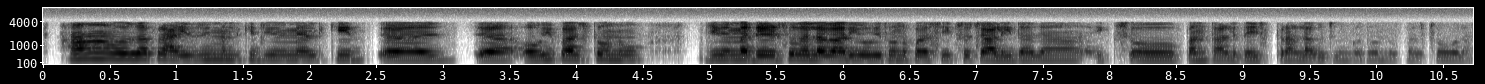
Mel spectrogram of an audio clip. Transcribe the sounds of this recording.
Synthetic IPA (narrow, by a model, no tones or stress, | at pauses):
hãːosd̪aːpɾaːizbiːmənlkid͡ʒɪʋẽːmɛ̃ːlkiː | oɦiːpaːst̪ʰʊaːnũː | d͡ʒɪʋẽːmɛ̃ːɖeːɽsɔːd̪aləɡaːɾiːoːɦiːt̪ʰoːnũːpaseɪksɔːt͡ʃaːliːd̪aːd͡ʒãːɪksɔːpənt̪aːliːd̪aːɪst̪əɾãːləɡd͡ʒũːŋɡaːt̪ʰoːnũːpassoːlaː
